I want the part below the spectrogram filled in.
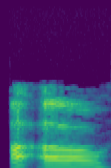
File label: Female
